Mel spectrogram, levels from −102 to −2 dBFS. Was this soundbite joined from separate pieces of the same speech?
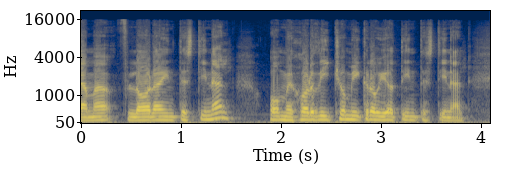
no; 0 cuts

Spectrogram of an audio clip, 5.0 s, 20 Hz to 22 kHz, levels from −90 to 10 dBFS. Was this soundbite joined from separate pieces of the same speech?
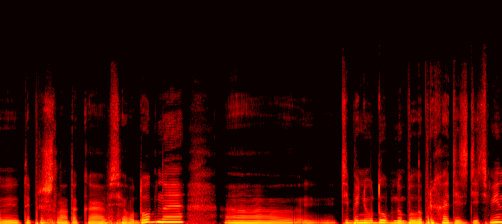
no; 0 cuts

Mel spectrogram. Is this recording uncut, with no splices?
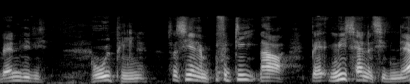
no; 3 cuts; at 0.9 s, 2.2 s, 2.6 s

